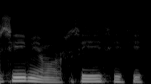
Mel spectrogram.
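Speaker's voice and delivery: calm him with soft tenderness; tender reassurance. Shown as a demonstration. Wife calming her angry husband, soft and tender. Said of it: "a decir".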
